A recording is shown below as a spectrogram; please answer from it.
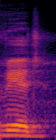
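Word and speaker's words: wedge: प्रकार से नेक्स्ट देखिए डी जो है जी के पहले आ इसलिए डी क्या होगा साइलेंट होगा और डब्लू ई डी जी ई का उच्चारण हम लोग करेंगे वेज इसका उच्चारण होगा वेज वेज का मतलब होता है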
